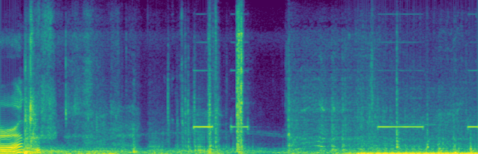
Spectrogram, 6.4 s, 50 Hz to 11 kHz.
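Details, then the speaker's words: Subaru engine after new spark plugs, still misfiring, loud injector clicking on 3 and 4: lumpy uneven idle with regular stumble; dead cylinder number four with zero compression, owner suspects a bad injector. "not still missing so so i'm noticing that there's a really loud clicking noise um when i unplug the injectors both three and four"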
